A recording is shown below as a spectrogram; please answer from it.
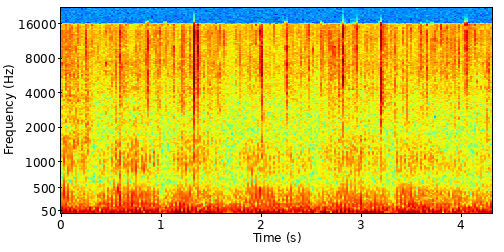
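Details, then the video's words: A cat's deep, continuous purr pulses in breath-long cycles under a layer of crackling, snapping firewood from a cozy fireplace. "Purring Cat with Cozy Crackling Fireplace Sound"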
